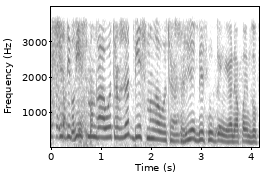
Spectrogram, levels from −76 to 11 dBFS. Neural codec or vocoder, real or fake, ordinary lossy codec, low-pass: codec, 16 kHz, 2 kbps, X-Codec, WavLM features, trained on Multilingual LibriSpeech; fake; none; 3.6 kHz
